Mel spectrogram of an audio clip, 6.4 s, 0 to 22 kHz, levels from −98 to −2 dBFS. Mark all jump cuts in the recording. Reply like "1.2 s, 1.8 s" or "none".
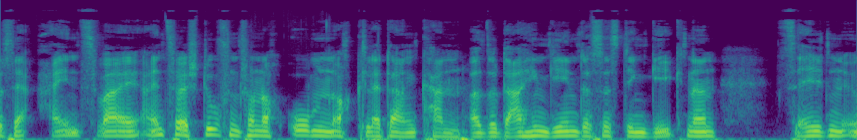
3.5 s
